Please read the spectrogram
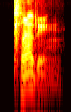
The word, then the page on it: cladding: British English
